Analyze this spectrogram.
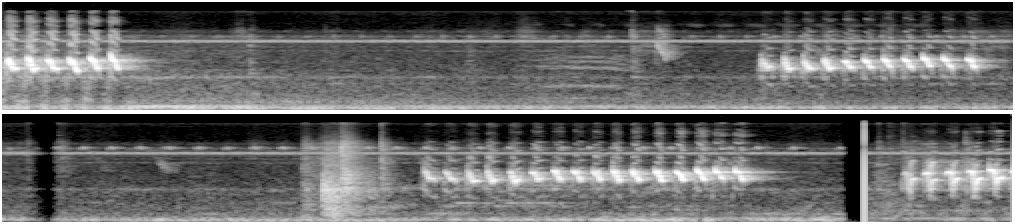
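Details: Morning song of a sooty-headed bulbul meant to prompt other bulbuls into rapid song: rolling, rapidly repeated chattering notes in bursts of one to two seconds, with quiet gaps between, a faint low hum and a steady high tone behind.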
